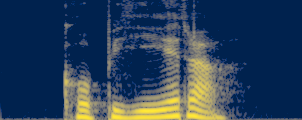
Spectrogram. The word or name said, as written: kopiera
